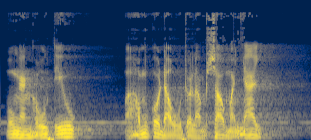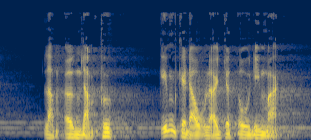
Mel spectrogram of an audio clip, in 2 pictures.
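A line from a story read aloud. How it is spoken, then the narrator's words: Headless demon's deep throaty voice. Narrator (Vietnamese): con quỷ đó, tuy không có đầu nhưng vẫn phát ra tiếng nói ồm ồm trong cổ họng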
